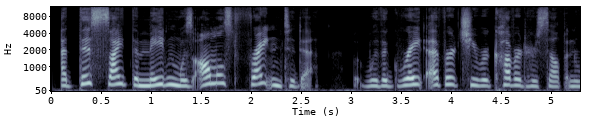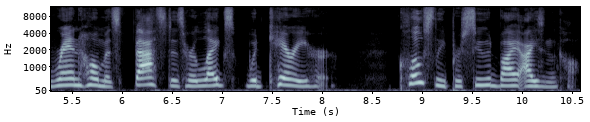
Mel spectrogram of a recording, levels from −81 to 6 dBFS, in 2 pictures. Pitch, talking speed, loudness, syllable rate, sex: 240 Hz, 185 wpm, -20 LUFS, 5.1 syllables/s, female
